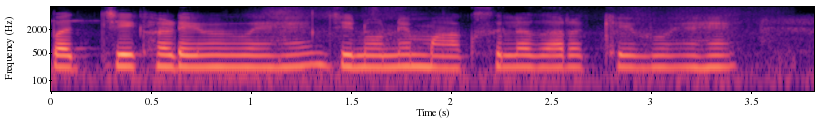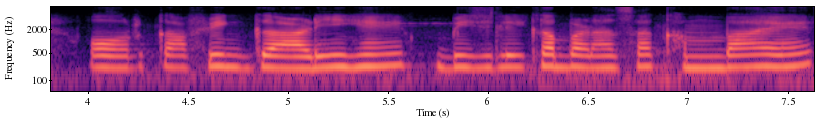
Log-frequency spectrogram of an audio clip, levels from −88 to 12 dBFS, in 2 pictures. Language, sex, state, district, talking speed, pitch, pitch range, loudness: Hindi, female, Maharashtra, Chandrapur, 150 wpm, 225 Hz, 220-230 Hz, -19 LUFS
